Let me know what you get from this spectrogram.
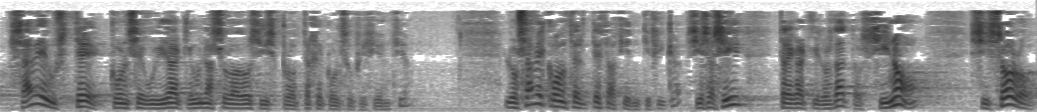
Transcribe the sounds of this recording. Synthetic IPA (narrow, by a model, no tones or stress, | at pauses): saβ̞e̞ust̪e̞ko̞nse̞ɣ̞uɾiðake̞unaso̞lað̞o̞sispɾo̞t̪e̞xe̞ko̞nsufiθje̞n̟θja | lo̞saβ̞e̞ko̞nθe̞ɾt̪e̞θaθje̞nt̪ifikasie̞sasit̪ɾajɣakilo̞zðat̪o̞sːino̞siso̞lo̞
